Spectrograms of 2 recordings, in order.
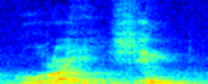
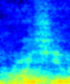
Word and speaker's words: Quraisy: harus wakaf dulu nah ketika wakaf bacanya kita harus mensukunkan huruf yang terakhir jadi bacanya bukan quraisyin lagi melainkan Quraisy ya Nah Ustaz Gimana kalau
